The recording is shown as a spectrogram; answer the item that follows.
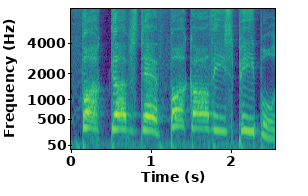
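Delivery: high-pitched, shrill, furious, raging scream. Telling a story about a woman in a screaming rage, retelling a raging scream. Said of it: "She's screaming at the top of her lungs".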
